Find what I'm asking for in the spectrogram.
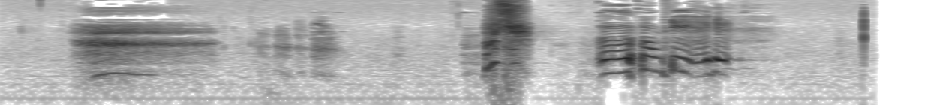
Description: My baby girl laughs at my fake sneeze.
